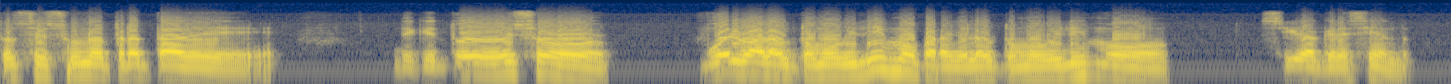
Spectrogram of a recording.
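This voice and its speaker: A moderate pace and ordinary pitch variation in a dry, close sound with no echo. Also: man, medium pitch for a man. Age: 60s. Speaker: motorsport executive and former racing driver. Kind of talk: interview. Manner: hesitant, many fillers.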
